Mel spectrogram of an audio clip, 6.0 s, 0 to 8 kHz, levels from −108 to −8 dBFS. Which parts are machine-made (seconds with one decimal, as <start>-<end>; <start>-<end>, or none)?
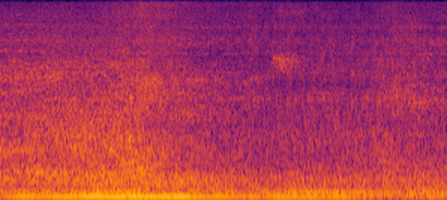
1.7-2.3; 3.3-5.4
